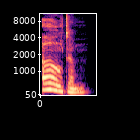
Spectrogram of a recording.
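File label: "earldom", British English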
